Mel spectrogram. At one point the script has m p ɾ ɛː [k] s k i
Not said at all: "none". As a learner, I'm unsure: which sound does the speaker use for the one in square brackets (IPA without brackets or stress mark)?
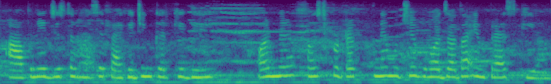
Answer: none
